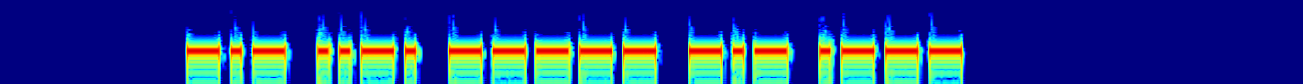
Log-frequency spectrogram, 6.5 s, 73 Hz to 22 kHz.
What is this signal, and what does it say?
Morse code, heard as a keyed tone, about 22 wpm, 700 Hz. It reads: KF0KJ
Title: USA Call Signs - 5 Characters - Repeated 2x - 22wpm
